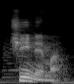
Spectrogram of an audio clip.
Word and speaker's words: cinema: Já a palavra cinema em italiano, a gente fala cinema, porém e a palavra casa a gente fala casa mesmo.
